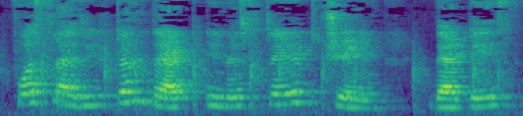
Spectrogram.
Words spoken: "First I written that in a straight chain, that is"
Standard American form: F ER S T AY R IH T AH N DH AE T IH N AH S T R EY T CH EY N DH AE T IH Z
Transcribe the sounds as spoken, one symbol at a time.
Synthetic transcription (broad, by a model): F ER S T AY R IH T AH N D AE T IH N AH S T EY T CH EY N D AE T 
